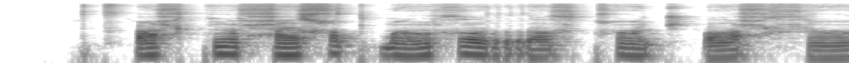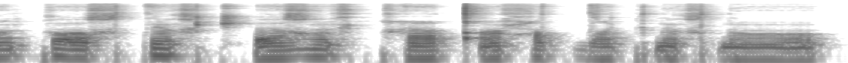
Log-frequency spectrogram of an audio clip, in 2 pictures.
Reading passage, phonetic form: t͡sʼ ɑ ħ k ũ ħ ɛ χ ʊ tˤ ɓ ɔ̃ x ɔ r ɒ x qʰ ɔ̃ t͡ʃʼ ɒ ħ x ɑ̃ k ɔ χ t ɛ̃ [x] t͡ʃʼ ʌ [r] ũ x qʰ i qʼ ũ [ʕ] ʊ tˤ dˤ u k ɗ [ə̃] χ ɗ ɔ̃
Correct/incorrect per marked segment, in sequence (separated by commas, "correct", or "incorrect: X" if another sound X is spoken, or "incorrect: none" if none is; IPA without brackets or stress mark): incorrect: χ, incorrect: ʁ, incorrect: ħ, correct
